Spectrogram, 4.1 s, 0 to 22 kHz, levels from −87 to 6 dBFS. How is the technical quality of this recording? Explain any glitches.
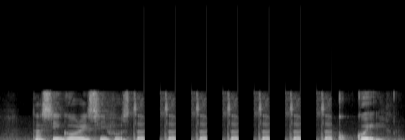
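The recording has one glitch, a stutter with silent gaps from 1.45 to 3.32 s. A 148 ms speech burst repeats six times, each followed by 165 ms of dead silence, with a 313 ms period. This likely comes from a stalled stream replaying its last fragment. On a spectrogram, identical blocks alternate with blank columns.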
